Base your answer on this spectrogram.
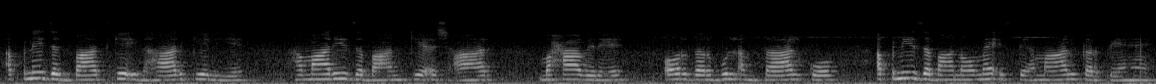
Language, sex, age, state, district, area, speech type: Urdu, female, 18-30, Delhi, South Delhi, urban, spontaneous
